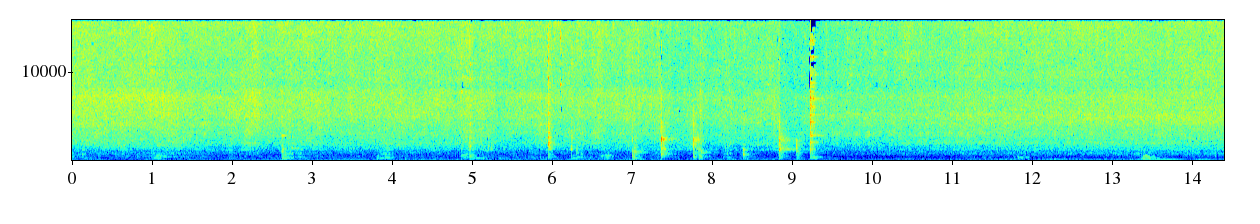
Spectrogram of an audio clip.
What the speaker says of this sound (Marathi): थोडीशी कोथिंबीर पण टाकूया आणि मंद आचेवर छान येईल अशी आपण आता वाफवूयात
